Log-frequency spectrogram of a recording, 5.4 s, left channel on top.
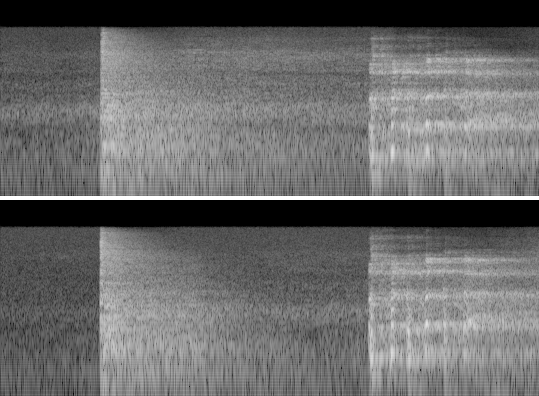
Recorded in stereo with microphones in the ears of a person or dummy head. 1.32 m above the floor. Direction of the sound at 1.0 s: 70° right (ahead or behind).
